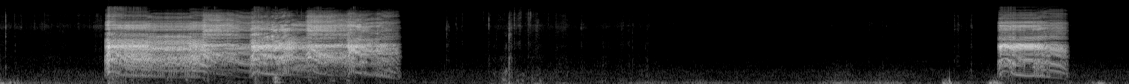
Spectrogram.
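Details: A raucous flock of red-billed choughs on the western Asturian coast, curious about a camera, bursts into a harsh, dense chorus of high calls for three seconds, falls quiet, then erupts again briefly.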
